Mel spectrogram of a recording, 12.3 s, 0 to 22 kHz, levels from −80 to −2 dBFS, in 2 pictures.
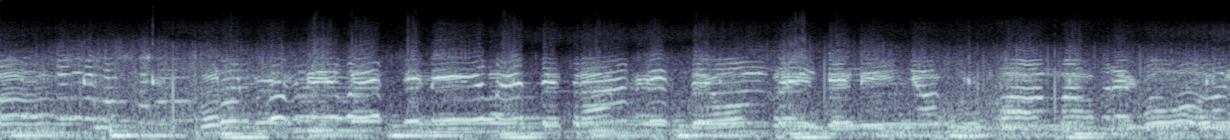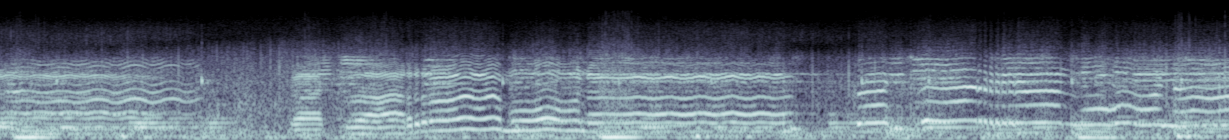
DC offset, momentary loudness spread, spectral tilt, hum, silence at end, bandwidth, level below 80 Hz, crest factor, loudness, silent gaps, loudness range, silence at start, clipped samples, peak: under 0.1%; 4 LU; -6.5 dB/octave; none; 0 s; 11 kHz; -32 dBFS; 10 dB; -12 LUFS; none; 2 LU; 0 s; under 0.1%; -2 dBFS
